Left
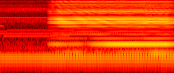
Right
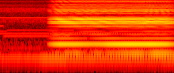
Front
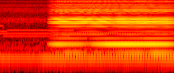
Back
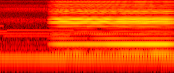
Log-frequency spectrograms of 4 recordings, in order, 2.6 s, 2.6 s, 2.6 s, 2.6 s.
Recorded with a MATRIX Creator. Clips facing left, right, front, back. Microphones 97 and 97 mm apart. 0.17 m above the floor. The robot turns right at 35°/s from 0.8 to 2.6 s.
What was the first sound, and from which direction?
Only background noise.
